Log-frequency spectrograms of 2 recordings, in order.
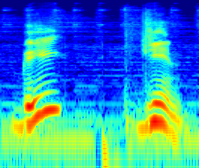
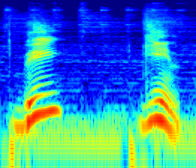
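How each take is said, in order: No difference in how they are said.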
